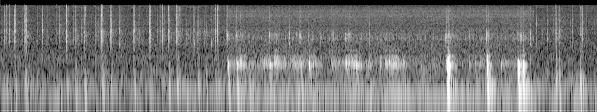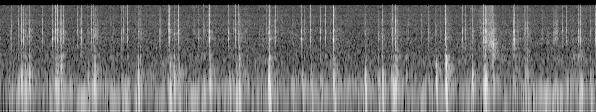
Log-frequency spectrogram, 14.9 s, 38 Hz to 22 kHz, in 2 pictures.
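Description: Long red nails of both hands fast-tap and lightly scratch a wrinkled black leather sheet, possibly faux, lying flat. Quick, irregular, dry taps with short decay mix with soft scratchy rustling. A hum near 500 Hz runs from about 3 to 7 seconds, and the loudest taps come around the 6-second mark.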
